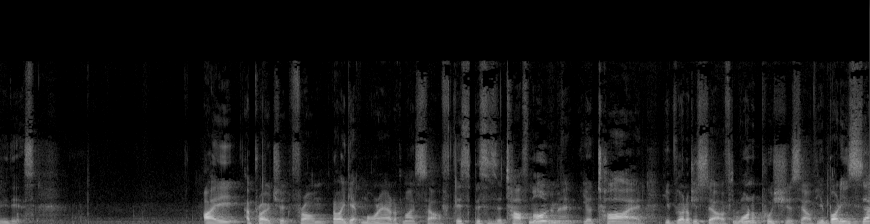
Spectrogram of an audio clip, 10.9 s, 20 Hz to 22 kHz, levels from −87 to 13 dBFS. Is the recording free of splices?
no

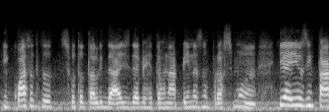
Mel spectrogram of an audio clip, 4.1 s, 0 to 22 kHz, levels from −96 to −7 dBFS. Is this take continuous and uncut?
yes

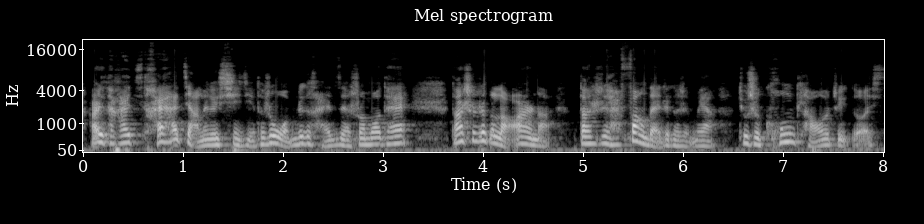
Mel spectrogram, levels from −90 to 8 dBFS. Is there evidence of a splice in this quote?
yes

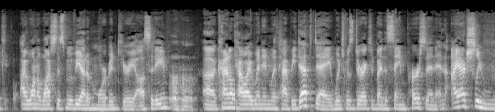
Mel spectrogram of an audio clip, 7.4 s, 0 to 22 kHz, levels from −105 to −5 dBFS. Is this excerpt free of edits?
no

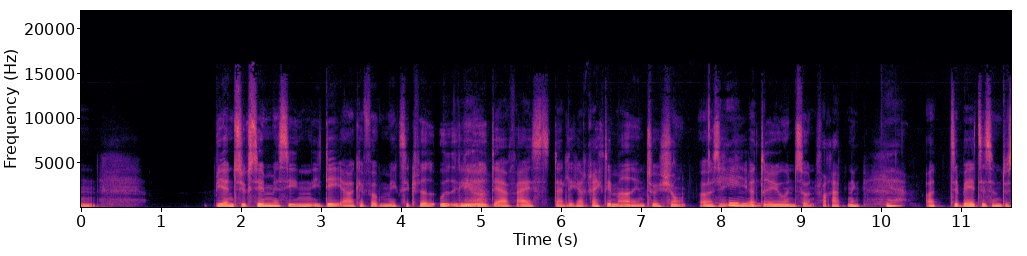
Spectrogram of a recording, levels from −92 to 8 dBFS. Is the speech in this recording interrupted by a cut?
no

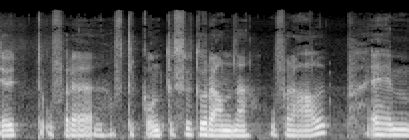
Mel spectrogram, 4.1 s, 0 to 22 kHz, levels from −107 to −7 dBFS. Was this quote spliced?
no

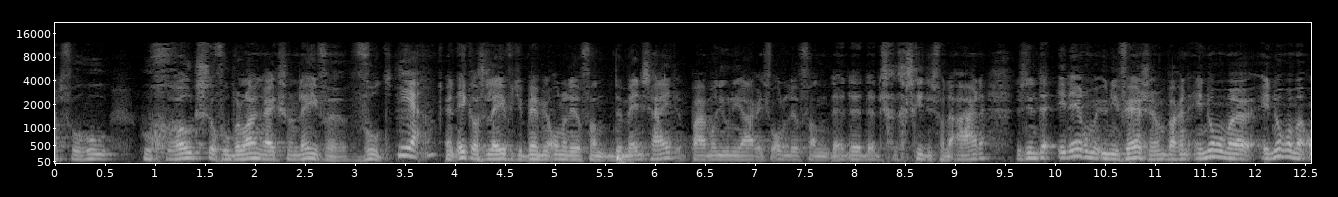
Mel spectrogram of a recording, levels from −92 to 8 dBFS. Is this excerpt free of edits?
no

